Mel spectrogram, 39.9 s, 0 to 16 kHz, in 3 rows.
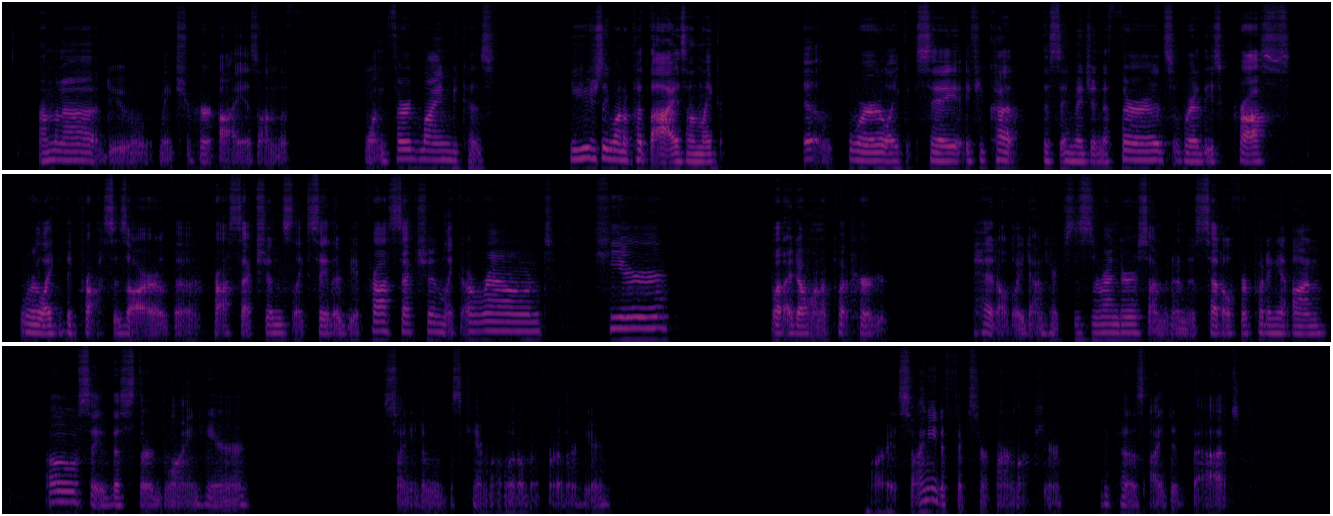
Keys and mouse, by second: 31.9-34.3 drag, 34.9 click, 35.7 click, 36.2 click, 37.6 click, 38.0 click, 38.4 click, 38.9 click.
